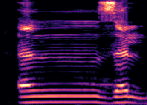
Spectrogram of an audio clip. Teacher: এখানে নুন সাকিনের পরে জা আসছে, ইখফা গুন্না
